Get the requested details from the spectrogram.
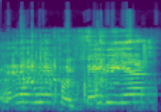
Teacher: this is a yes no question so our pitch is going up towards the end that's common for yes no questions so we have a couple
